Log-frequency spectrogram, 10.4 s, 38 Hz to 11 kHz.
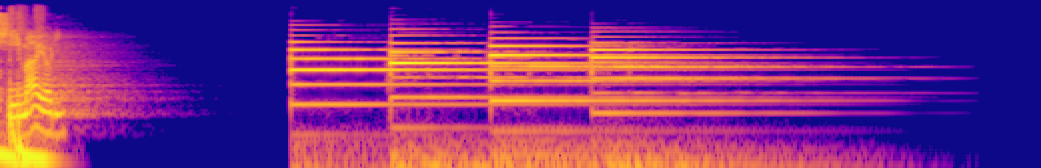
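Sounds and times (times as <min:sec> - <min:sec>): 
speech: 0:00.1 - 0:00.8
clear chime tones: 0:03.0 - 0:09.2.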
